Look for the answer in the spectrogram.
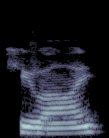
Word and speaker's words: qi: But if we just say to start off with that it is a difficult word, difficult thing to pronounce, and it doesn't pronounce as the way it looks, Q-I. So qi, a lot of people will know qi.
